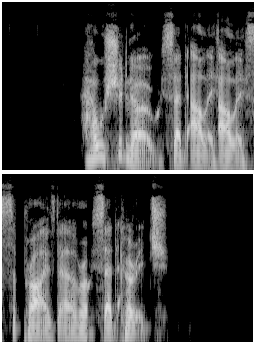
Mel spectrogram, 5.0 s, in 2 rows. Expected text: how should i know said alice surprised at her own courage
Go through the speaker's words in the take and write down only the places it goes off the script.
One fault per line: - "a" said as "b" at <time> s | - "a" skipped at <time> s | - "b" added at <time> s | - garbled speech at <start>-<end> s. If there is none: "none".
- "i" skipped at 1.3 s
- "alice" added at 2.1 s
- "own" said as "said" at 3.4 s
